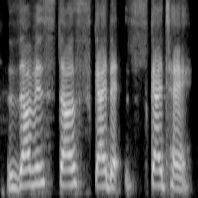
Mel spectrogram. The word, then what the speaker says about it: Zavistauskaitė: Zavistauskaitė.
